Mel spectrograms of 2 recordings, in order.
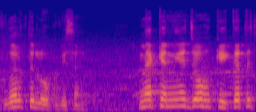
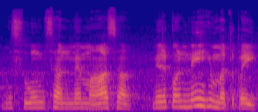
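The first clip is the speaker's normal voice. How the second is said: usual speaking voice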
